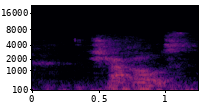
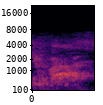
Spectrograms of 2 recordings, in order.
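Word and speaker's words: שבת: Shabbos. You give me the Ashkenazi pronunciation to make me feel at home. I know, I didn't want to hurt your feelings. Say Shabbat.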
